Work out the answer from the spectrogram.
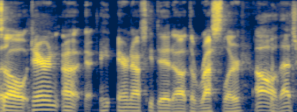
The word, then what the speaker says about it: Aronofsky: So Darren Aronofsky did The Wrestler.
